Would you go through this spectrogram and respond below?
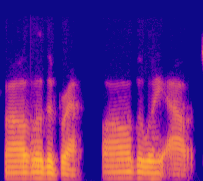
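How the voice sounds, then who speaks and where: A man guiding a yoga class through slow breathing and relaxation, speaking in calm, soothing instructions. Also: lowish voice, dry recording, phone-quality sound. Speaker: yoga teacher.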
